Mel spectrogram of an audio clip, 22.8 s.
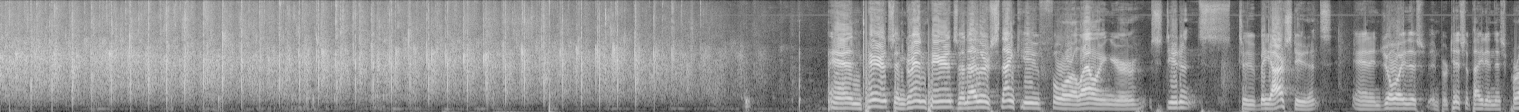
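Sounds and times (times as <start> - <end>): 
audience applause: 0.0 - 11.6
speech: 12.5 - 22.7.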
